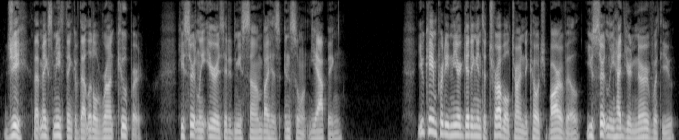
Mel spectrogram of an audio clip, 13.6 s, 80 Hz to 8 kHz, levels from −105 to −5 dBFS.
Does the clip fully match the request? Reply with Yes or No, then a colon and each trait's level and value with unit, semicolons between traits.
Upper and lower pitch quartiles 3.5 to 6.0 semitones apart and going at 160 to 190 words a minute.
Yes: average, 5.3 semitones; average, 165 wpm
